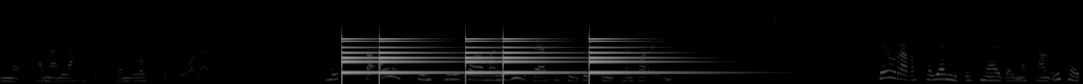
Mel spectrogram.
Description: Ship's bell, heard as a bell, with speech in Finnish. 5. Five half-hours of the watch have passed.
